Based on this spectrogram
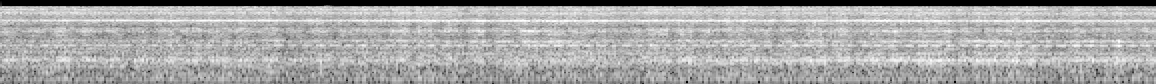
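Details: Waldown/Dumore tool post grinder on a lathe internally grinding a bronze bush: steady high-pitched wheel whine with light hiss as it kisses the bore; contact uneven, a tight spot in the bush, set by sound.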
